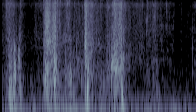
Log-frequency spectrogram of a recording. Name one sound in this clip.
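Leaves rustle as a branch is shaken.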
